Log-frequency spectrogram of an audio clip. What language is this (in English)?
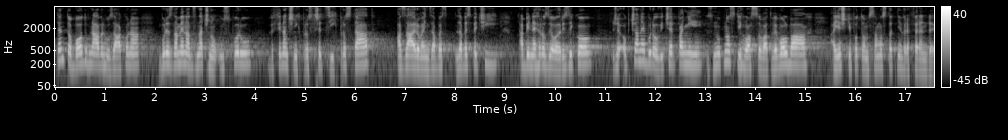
Czech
